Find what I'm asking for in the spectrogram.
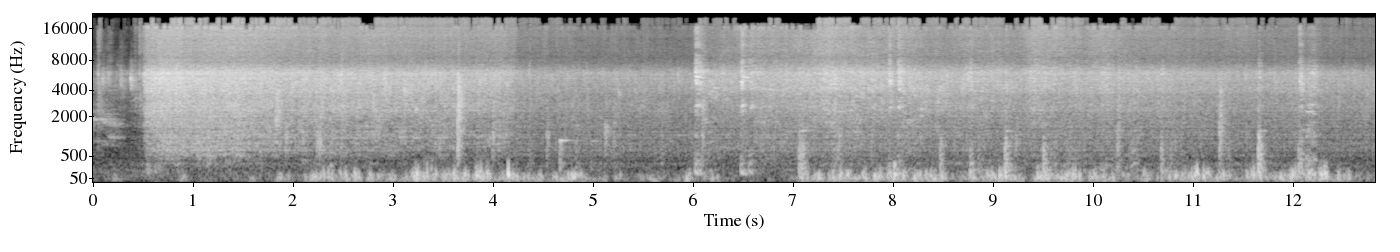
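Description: Five-spice seeds with chopped onion, green chili and garlic frying in hot oil in a wok, a steady loud sizzle and hiss with crackling pops throughout, no voices.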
